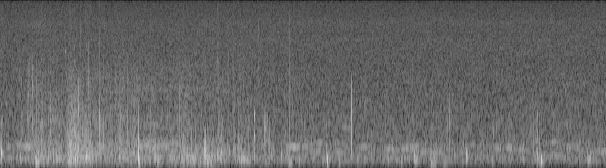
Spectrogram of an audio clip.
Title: more stomach growling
